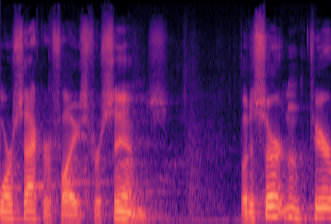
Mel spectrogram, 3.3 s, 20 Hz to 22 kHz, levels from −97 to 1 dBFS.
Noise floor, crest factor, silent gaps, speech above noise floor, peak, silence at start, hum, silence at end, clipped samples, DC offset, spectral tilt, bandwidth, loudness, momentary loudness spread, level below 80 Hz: -55 dBFS; 18 dB; none; 29 dB; -10 dBFS; 0 s; none; 0 s; under 0.1%; under 0.1%; -5 dB/octave; 18.5 kHz; -27 LUFS; 10 LU; -64 dBFS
